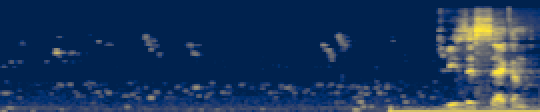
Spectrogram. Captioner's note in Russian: птички щебечут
